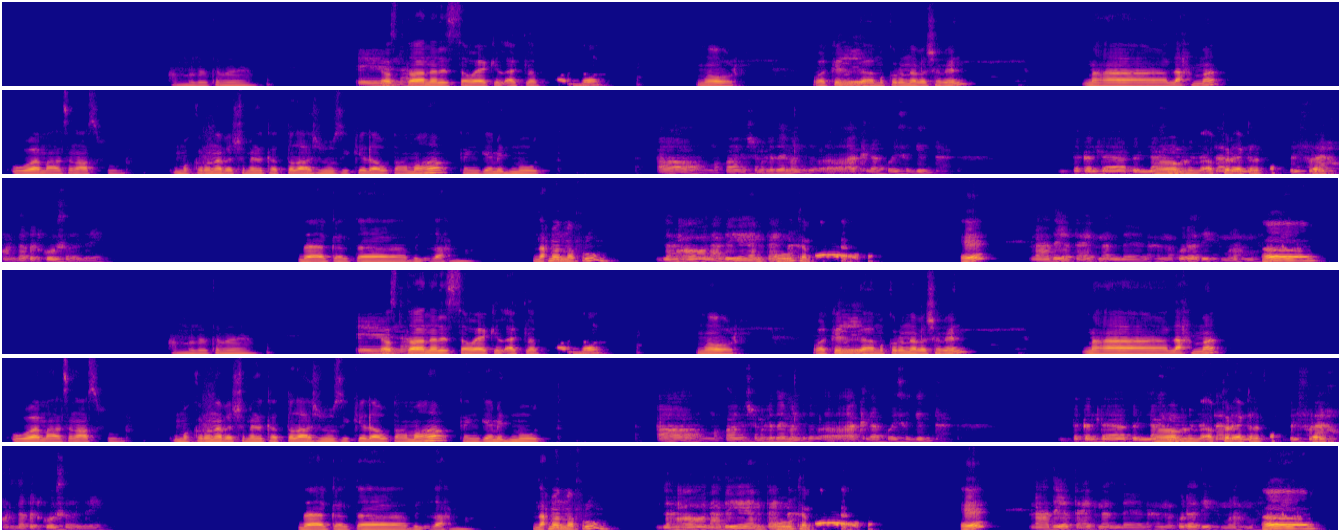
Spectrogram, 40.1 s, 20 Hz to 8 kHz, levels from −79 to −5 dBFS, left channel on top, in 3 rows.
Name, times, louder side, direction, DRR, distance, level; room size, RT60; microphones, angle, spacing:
voice 1, 1.7-2.5 3.8-6.0 6.9-7.4 8.1-9.7 10.8-12.2 13.5-14.6 15.1-18.8 24.9-26.0 26.5-26.6 29.7-31.4 32.0-32.8 34.5-35.3 36.3-36.6 39.3-39.9, right 2 dB, 15° right, 0.3 m, -28 dB
voice 2, 3.5-4.1 8.3-8.6 19.9-22.8 23.9-25.9 26.2-27.7 32.2-32.4 33.3-34.7 37.0-39.5, equal, 75° right, 2.4 m, -35 dB
5.3 x 5.3 x 4.7 m
head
